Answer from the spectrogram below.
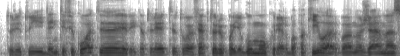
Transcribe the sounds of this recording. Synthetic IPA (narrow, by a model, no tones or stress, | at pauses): t̪ʊɾʲeːt̪ujiːɪd̪ʲɛnʲt̪ʲɪfʲɪkuɔt̪ʲɪɾʲɛɪkʲɛt̪ʊɾʲeːt̪ʲɪt̪uːɛfʲɛːkt̪oːɾʲuːpɐjɛːɡʊmʊkʊɾʲiɛɐrbɐpɐkʲiːlˠɐɐrbɐnuɔʒʲæːmʲɛːs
